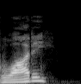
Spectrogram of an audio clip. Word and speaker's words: Watie: how do you pronounce that last name? – I think Wadi. – W-A-T-I-E.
